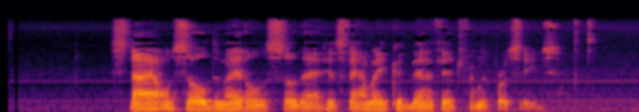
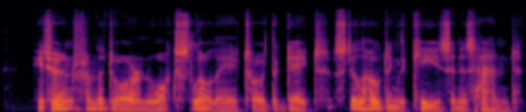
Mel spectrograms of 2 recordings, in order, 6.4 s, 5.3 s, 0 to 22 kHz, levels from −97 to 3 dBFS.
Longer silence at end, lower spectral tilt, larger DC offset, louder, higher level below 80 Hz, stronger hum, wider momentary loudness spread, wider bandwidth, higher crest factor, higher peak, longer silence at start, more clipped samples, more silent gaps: first, 0.45 s vs 0.05 s; first, -6 dB/octave vs -4.5 dB/octave; neither; first, -24 LUFS vs -34 LUFS; first, -46 dBFS vs -62 dBFS; neither; first, 18 LU vs 7 LU; second, 11.5 kHz vs 16 kHz; about the same, 20 dB vs 20 dB; first, -6 dBFS vs -14 dBFS; first, 1.15 s vs 0.35 s; neither; neither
